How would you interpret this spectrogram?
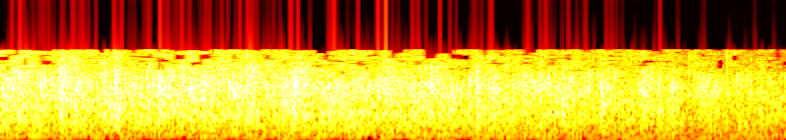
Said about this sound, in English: We got parents here tonight. Could I get parents to stand, parent-in-laws and all, whatever. Y'all stand. Mom and in-laws, look at that. Proud of them. How about a round of applause for them?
